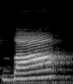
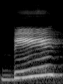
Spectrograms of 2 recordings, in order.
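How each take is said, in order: First: It is said in Arabic style, ending in 'a'. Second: It is said in Urdu style, ending in 'e'. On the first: The speaker calls it right. "अरबी लहजे में अदा करें" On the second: The speaker calls it wrong. "Urdu तलफ़्फ़ुज़ से परहेज करें"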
